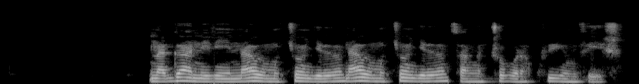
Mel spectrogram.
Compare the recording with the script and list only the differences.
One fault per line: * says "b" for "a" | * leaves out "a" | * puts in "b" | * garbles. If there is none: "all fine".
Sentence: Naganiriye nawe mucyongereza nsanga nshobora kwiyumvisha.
* puts in "nawe mucyongereza"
